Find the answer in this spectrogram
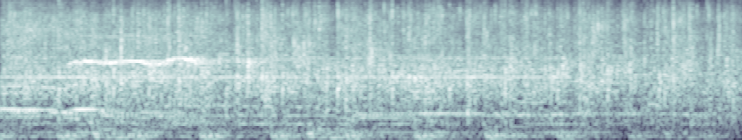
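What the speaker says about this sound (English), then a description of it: "Ladies and gentlemen, a big round of applause for Cassidy Cowell." A comedy class show audience gives a big round of applause as a comedian is introduced, a dense, loud wash of clapping that holds steady throughout.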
